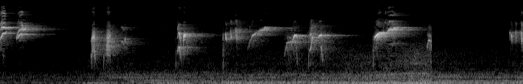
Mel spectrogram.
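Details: Varied Long-tailed shrike song with mimicked phrases: short clear whistles and buzzy notes spaced by brief pauses, a few sliding downward, one stronger rising note near the end, with a quiet hum beneath.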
